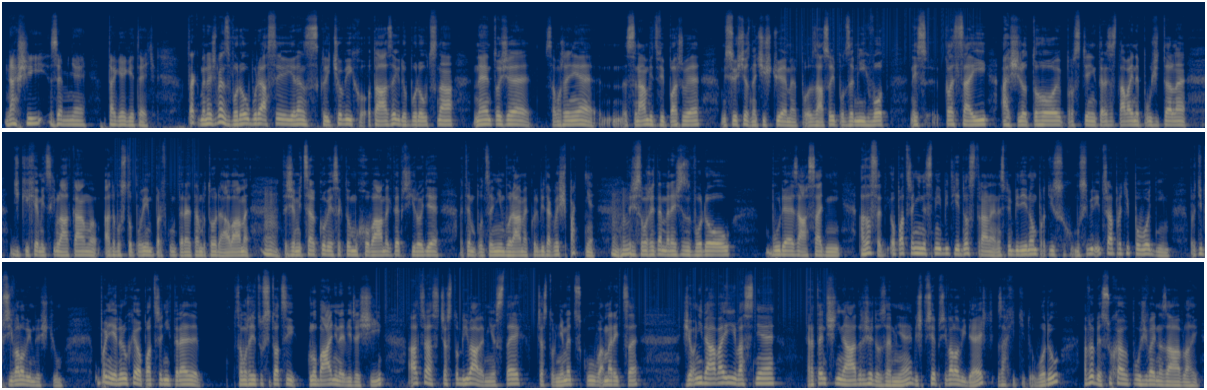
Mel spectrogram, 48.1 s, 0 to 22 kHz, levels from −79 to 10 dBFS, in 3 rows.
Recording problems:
crackling; faint; 4 times, first at 10 s; 25 dB below the speech

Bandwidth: 18 kHz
